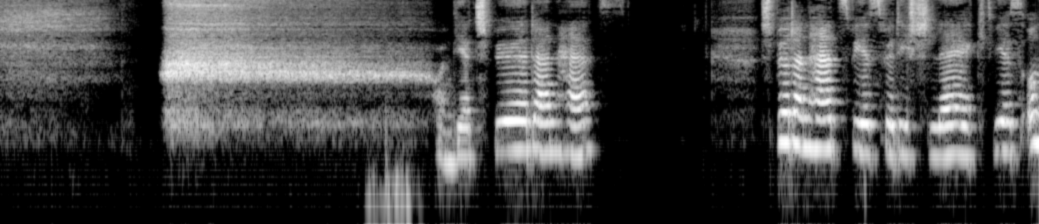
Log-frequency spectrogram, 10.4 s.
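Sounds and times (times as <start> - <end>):
deep breathing during a guided relaxation exercise: 0.0 - 4.4
speech: 4.4 - 6.1, 7.8 - 10.3.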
